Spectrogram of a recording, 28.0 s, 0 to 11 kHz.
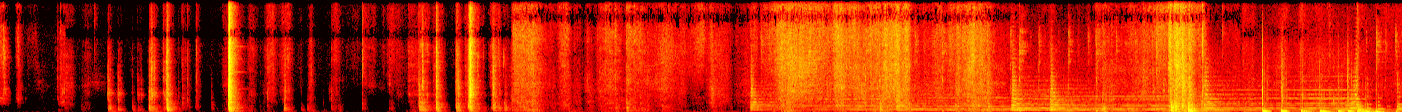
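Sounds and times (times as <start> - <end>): soft rubbing and rustling: 10.3 - 19.9.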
